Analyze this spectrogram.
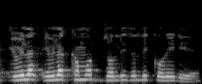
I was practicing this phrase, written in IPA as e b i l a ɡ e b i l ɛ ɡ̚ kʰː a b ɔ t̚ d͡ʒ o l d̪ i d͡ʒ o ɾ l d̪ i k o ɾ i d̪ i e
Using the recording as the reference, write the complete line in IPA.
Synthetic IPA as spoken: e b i l a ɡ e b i l a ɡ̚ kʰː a m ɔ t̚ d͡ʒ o l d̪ i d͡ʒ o l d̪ i k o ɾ i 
